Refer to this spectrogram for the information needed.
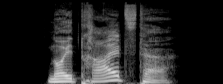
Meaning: inflection of neutral: 1. strong/mixed nominative masculine singular superlative degree 2. strong genitive/dative feminine singular superlative degree 3. strong genitive plural superlative degree
- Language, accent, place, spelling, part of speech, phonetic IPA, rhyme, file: German, Germany, Berlin, neutralster, adjective, [nɔɪ̯ˈtʁaːlstɐ], -aːlstɐ, De-neutralster.ogg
